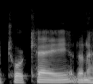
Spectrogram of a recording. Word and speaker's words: Torquay: the victorian cities of torquay or torquay i don't know how you pronounce in australia and allen's ford that's torquey t-o-r-q-u-a-y and allen's ford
